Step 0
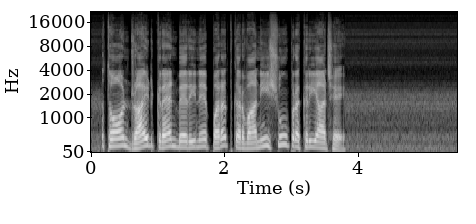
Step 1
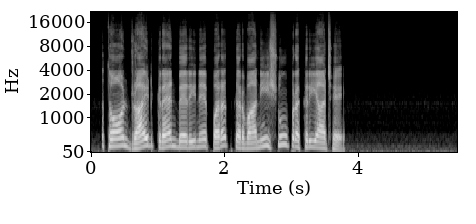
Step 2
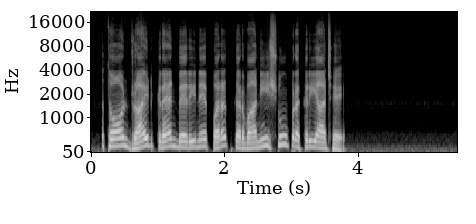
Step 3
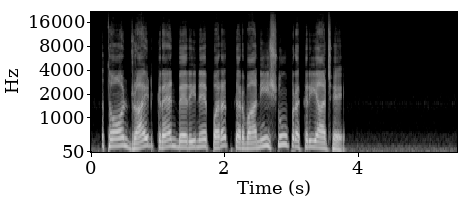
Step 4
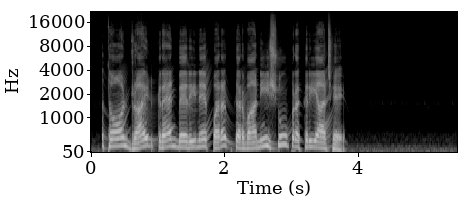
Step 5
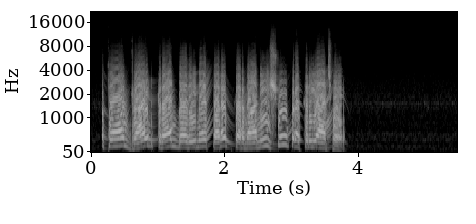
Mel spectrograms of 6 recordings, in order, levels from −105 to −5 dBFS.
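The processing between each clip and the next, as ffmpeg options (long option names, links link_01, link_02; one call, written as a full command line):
ffmpeg -i in.wav -af "anlmdn=6.31" out.wav
ffmpeg -i in.wav -filter_complex "[0:a]equalizer=frequency=100:width_type=o:width=0.67:gain=12,equalizer=frequency=1000:width_type=o:width=0.67:gain=-10,equalizer=frequency=4000:width_type=o:width=0.67:gain=-10,asplit=2[link_01][link_02];[link_02]acompressor=threshold=-32dB:ratio=6,volume=-2dB[link_03];[link_01][link_03]amix=inputs=2:normalize=0,volume=-5.5dB" out.wav
ffmpeg -i in.wav -af "alimiter=limit=-20.5dB:level=0:latency=1:release=293" out.wav
ffmpeg -i in.wav -af "flanger=delay=2.6:depth=5.4:regen=87:speed=1.6:shape=sinusoidal" out.wav
ffmpeg -i in.wav -af "aeval=exprs='(tanh(100*val(0)+0.35)-tanh(0.35))/100':channel_layout=same,asuperpass=centerf=1600:order=4:qfactor=0.61,volume=11.5dB" out.wav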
